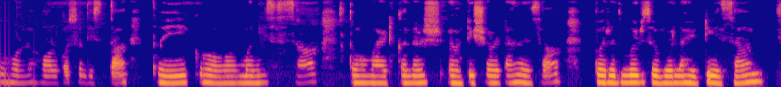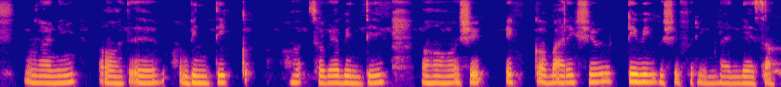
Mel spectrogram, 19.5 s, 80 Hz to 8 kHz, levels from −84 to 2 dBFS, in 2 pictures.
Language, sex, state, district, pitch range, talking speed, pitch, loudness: Konkani, female, Goa, North and South Goa, 185-200 Hz, 110 wpm, 190 Hz, -20 LUFS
